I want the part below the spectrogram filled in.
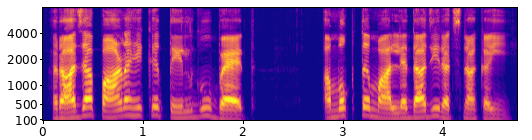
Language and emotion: Sindhi, neutral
